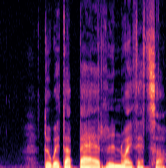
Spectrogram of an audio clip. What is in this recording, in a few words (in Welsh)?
"ber", Welsh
